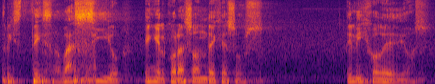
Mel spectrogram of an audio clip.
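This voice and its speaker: A man from Bolivia preaching a sermon slowly and emotionally, with dramatic shifts in his voice. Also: medium pitch, fairly even intonation, a little mellow. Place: church hall. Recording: reverberant hall.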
